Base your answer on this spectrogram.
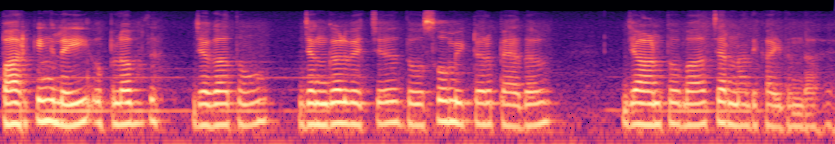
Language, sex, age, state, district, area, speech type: Punjabi, female, 45-60, Punjab, Fatehgarh Sahib, urban, read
